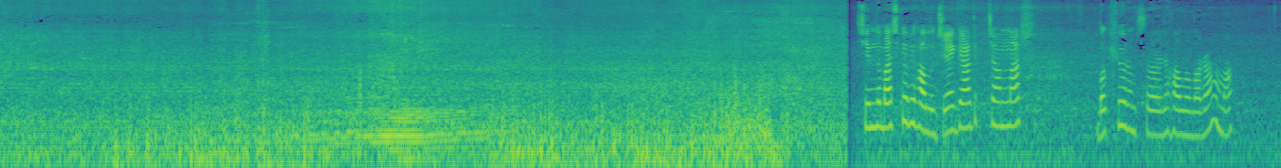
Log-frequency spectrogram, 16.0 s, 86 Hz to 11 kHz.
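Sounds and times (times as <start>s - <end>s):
wind rushing over microphone: 0.0s - 10.7s
motorcycle passing by: 2.4s - 10.6s.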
